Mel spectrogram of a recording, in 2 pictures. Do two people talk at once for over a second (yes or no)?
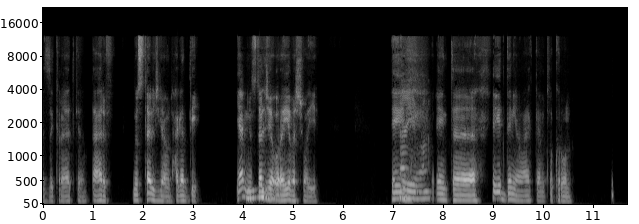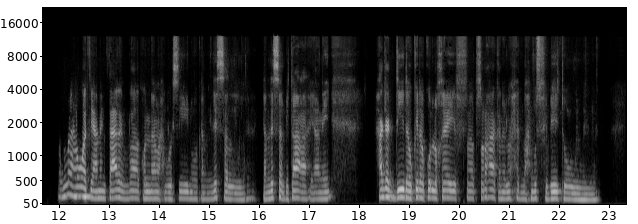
no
